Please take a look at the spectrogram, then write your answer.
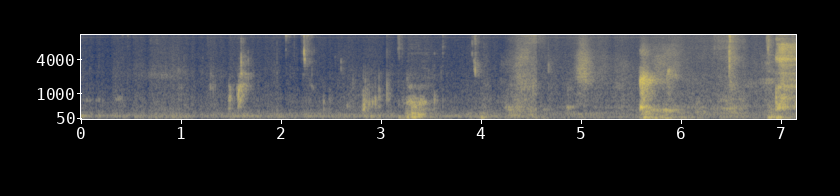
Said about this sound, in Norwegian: Ja, nå er vi jo inne på mange måter i den delen av podkasten som er mest spennende, der vi bare sitter her og smatter og du hører at vi liksom drar litt luft inn gjennom nesen i lengre perioder.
